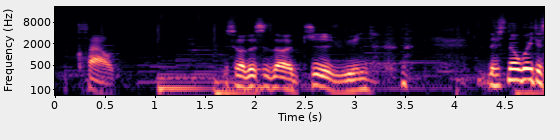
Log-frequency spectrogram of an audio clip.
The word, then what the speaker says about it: Zhiyun: So the pronunciation is Zhiyun. This is a really funny name because for foreigners, this is basically impossible to pronounce. Zhiyun. Zhiyun. Zhiyun. Zhiyun. Zhiyun. Disgusting. In English, you don't really have that sound.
